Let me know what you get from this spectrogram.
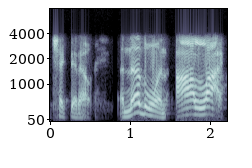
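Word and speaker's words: Au Lac: that out another one a lock and then it's spelled a-u-l-a-c a lock it's in downtown l.a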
